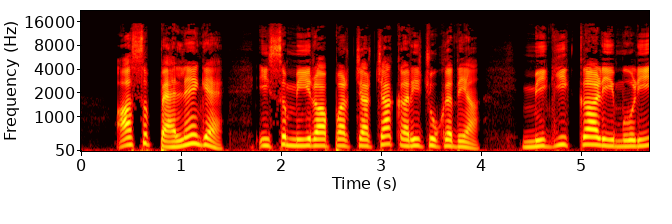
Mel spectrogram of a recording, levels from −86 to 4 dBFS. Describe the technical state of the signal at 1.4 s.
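At 1.4 s the speech signal is intact, with no dropout, clipping, distortion or other fault audible at that point.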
